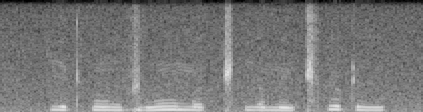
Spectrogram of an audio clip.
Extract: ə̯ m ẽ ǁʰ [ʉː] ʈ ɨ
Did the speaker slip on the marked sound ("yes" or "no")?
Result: no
